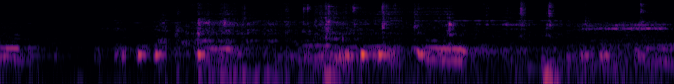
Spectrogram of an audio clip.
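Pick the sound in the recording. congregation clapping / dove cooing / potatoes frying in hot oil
dove cooing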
